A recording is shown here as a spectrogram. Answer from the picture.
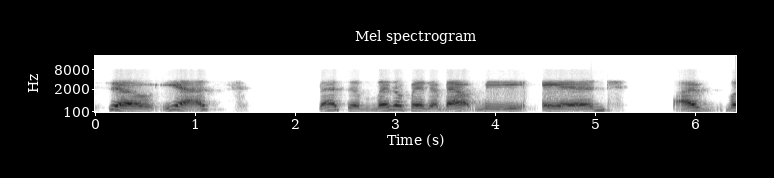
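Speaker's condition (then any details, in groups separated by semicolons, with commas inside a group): Cerebral palsy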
